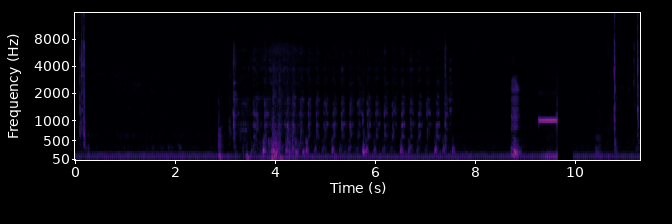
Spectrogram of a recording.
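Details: Dodge SRT4 parked since 2018, being jump-started: several seconds of rhythmic starter cranking, one brief catch, then it dies back to cranking and stops; it fires but won't stay running, electrical problems noted.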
